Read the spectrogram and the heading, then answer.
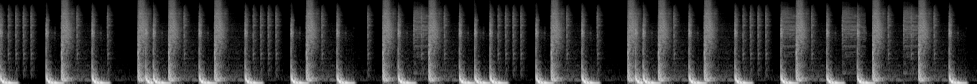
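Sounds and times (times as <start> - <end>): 
hip hop drum loop in B minor: 0.0 - 9.7.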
